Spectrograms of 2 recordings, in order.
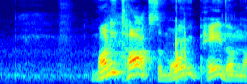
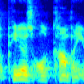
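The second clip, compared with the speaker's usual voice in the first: usual speaking voice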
